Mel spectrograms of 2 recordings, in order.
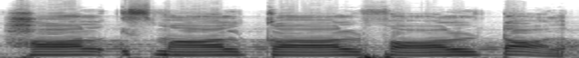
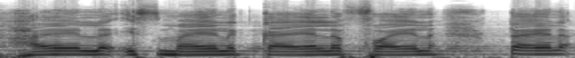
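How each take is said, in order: First: हॉल, स्मॉल, कॉल, फॉल, टॉल with rounded "aw", drawn out; correct "aw" pronunciation. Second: हैल, स्मैल, कैल, फैल, टैल misread with an "ai" vowel; wrong pronunciation demo. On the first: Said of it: "ऐसे पढ़ सकते हैं". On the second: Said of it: "गलत pronunciation आप निकाल देंगे". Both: Shown as a demonstration.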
